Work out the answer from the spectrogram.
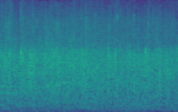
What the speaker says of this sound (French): Une personne ici a applaudi un peu.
